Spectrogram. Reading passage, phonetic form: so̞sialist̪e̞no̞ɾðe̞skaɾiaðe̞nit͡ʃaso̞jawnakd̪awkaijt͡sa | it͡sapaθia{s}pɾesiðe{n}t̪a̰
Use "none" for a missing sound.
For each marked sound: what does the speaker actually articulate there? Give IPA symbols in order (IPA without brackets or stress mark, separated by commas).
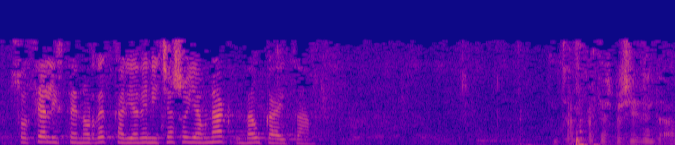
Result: s, n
